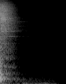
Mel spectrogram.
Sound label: Jazz Closed HiHat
